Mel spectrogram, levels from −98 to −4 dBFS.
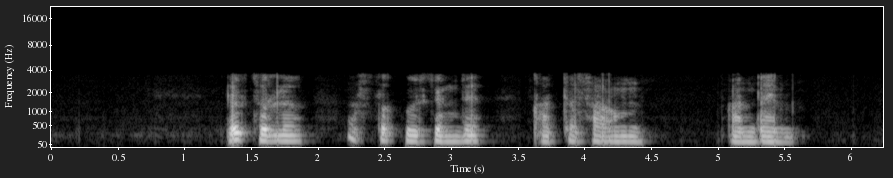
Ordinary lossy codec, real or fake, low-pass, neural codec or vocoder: none; fake; 3.6 kHz; codec, 16 kHz, 16 kbps, FreqCodec, smaller model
